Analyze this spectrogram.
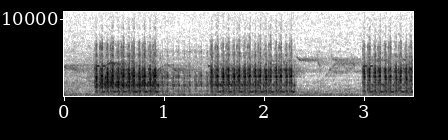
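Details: A male Japanese robin sings at Yanagisawa Pass on 25 April 2021: loud, rapid rattling trills in bursts under a second long, three in quick succession, against a quiet background.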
